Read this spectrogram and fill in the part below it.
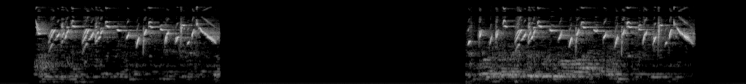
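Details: Caged European goldfinch of the Plak Mine song style, an error-free song passage: two bursts of rapid high twittering with buzzy trills and sharp rising and falling notes, separated by about two seconds of silence.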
